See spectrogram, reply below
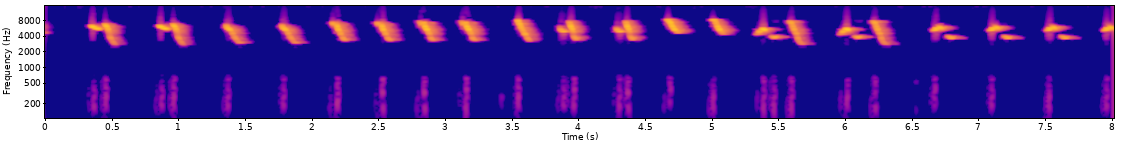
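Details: Saffron finch delivering a long "estalo" song, a sustained run of crisp, high, falling chips at roughly two per second, with some notes doubled and a few shorter clipped tones near the end; no other sounds.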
